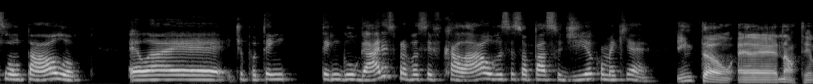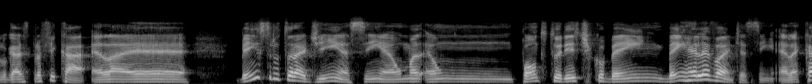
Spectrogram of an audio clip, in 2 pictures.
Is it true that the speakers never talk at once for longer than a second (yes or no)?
yes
